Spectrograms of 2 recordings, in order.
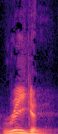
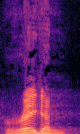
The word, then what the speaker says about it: Reagan: Just President Ronald Reagan, actually an Irish name and pronounced back there, Regan. But you know it as Reagan.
